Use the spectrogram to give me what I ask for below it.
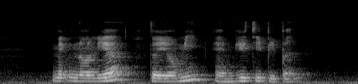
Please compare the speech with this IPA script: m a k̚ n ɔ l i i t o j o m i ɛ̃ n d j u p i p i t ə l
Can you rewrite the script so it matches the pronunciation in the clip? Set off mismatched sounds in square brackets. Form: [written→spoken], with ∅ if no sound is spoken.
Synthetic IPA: m [a→ɛ] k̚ n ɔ l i [i→a] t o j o m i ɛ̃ n [d→b] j u [p→t] i p i [t→p] ə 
